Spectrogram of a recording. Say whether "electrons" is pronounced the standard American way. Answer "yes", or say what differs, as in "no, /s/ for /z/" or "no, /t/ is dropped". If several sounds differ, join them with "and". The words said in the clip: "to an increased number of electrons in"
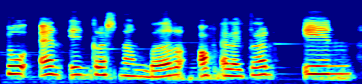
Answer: no, /z/ is dropped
